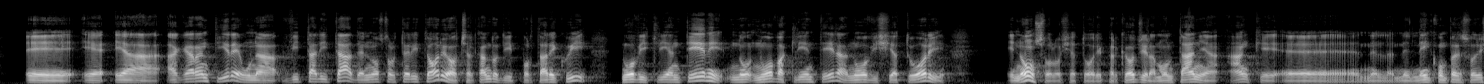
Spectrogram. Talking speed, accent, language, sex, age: 140 wpm, native, Italian, male, 50-69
